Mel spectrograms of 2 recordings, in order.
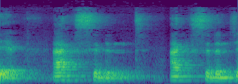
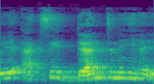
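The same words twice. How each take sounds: First: एक्सीडेंट with a tiny schwa between D and N; quiet teacher's model of एक्सीडेंट; correct schwa. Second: एक्सीडेंट with a full vowel, said as a mistake; mock learner's एक्सीडेंट; wrong pronunciation demo. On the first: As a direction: model एक्सीडेंट softly, the middle vowel nearly gone. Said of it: "D और N के बीच में जो sound आ रहा है, वो फिर से श्वा है". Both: Shown as a demonstration.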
